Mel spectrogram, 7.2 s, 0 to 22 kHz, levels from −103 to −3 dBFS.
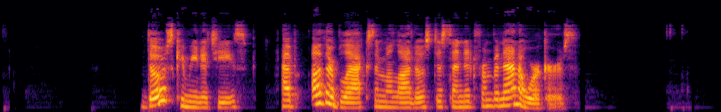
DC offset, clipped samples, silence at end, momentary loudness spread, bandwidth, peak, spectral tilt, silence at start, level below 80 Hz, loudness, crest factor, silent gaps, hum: under 0.1%; under 0.1%; 1.5 s; 11 LU; 9.6 kHz; -2 dBFS; -3 dB/octave; 1.4 s; -66 dBFS; -19 LUFS; 20 dB; 2.57-2.65 s; none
